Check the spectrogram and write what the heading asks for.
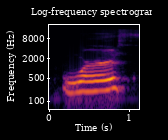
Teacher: Vous entendez à la fin, c'est comme un soufflement en fait, et c'est le bruit du souffle entre les dents et la bouche, excusez-moi, entre les dents et la langue qui va provoquer en fait le son.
